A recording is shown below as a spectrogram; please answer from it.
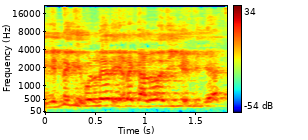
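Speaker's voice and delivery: high, fast, wailing cry; wailing boss. Acted. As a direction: cry it out in sudden grief. Boss wails over his son.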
